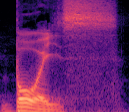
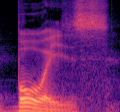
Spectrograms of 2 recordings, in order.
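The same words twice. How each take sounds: First: The word ends with an s sound. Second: The word ends with a z sound. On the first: The speaker calls it wrong. "We don't say boys" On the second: The speaker calls it right. "with the Z at the end of the word"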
